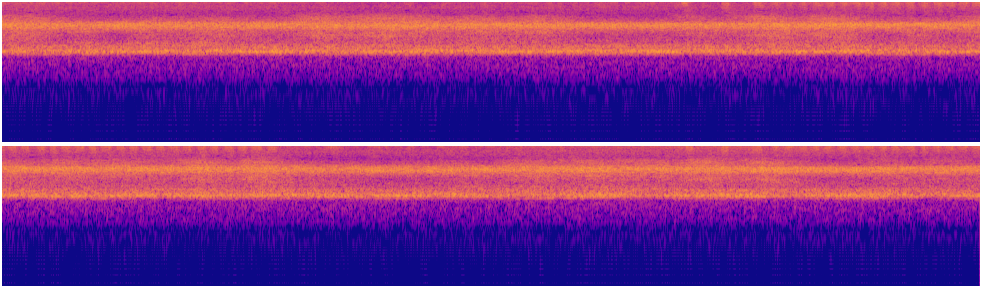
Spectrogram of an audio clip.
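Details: Unbroken cricket chorus from a forest ambience: layered high trills blending into a steady buzzing sheet, faint bursts of fast pulses near the top now and then, otherwise even and free of other noises.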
